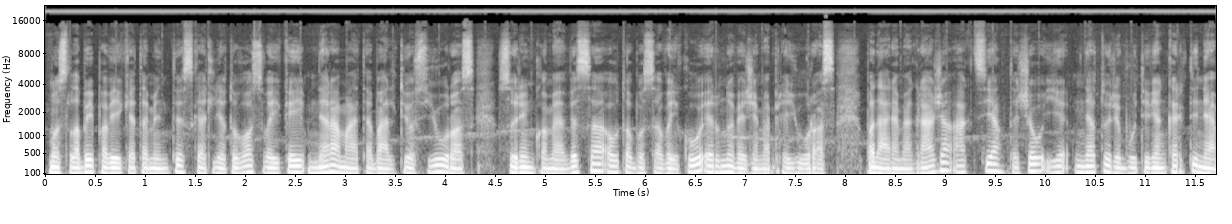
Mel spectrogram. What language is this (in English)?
Lithuanian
